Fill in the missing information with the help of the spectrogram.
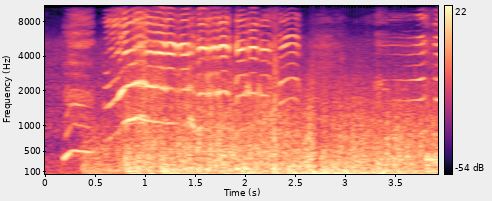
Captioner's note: shrieks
